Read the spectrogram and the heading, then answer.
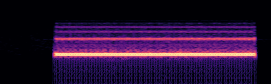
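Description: telephone ringing tone

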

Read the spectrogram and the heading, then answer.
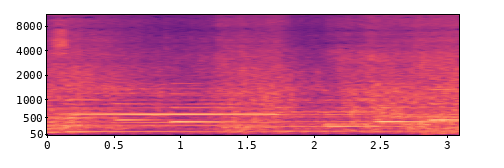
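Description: sea waves

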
